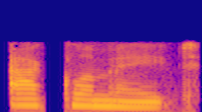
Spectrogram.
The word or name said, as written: acclimate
